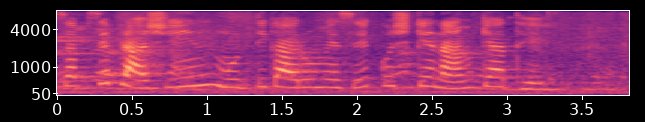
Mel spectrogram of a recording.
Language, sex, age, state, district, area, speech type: Hindi, female, 18-30, Madhya Pradesh, Chhindwara, urban, read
